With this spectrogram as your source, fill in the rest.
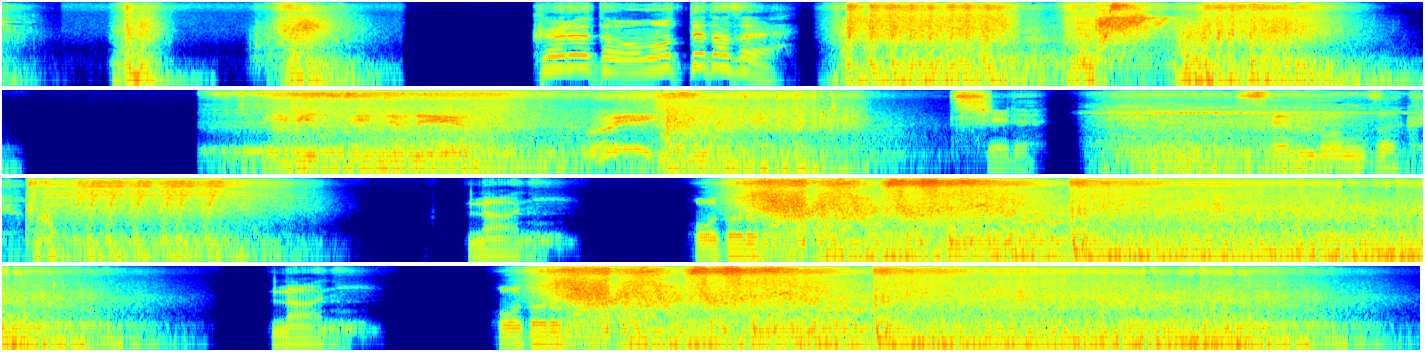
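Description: Sword slashes and explosive blasts crash in short, loud bursts with pauses between them.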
